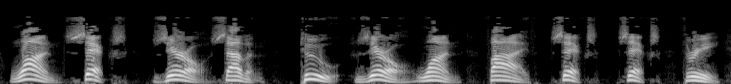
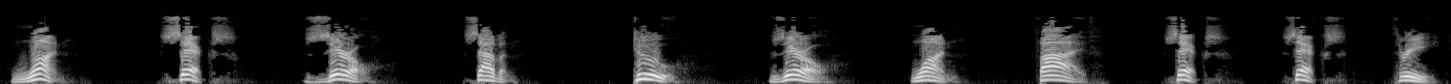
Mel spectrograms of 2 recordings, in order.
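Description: First: The digits are read faster. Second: The digits are read slowly.

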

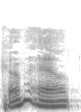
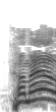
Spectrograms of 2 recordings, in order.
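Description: First: It is said weakly, with doubt in the voice. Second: It is said firmly, with commanding authority. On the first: The speaker is unsure anything will happen. The speaker calls it wrong. "I wonder if you coming out" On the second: The speaker has full authority and expects obedience. The speaker calls it right. "I believe he said it just like that"

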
